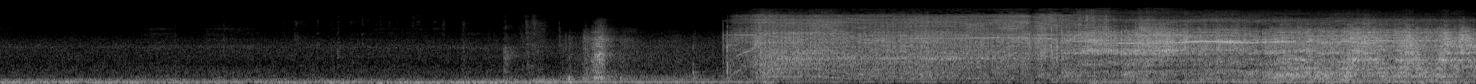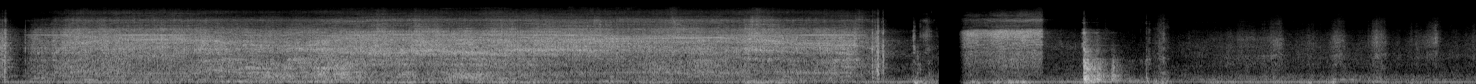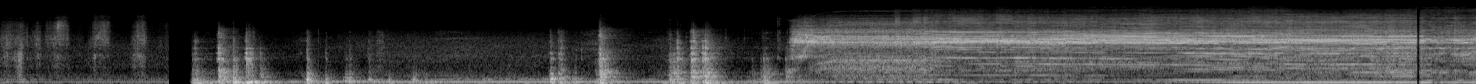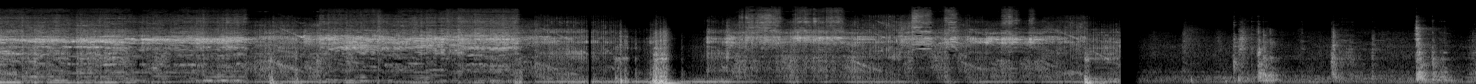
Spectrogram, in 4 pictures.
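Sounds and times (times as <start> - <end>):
angle grinder cutting pipe: 7.2 - 25.2, 37.4 - 50.6, 51.3 - 55.5
drill sanding metal: 7.3 - 23.5.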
